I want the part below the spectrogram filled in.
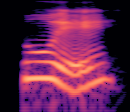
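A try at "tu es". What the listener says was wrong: না নট টুয়ে, একটু সফট করে বললে হয়ে যাবে, চুয়ে, চুয়ে, টুয়ে, বলেন, চু সাউন্ড হবে, চুয়ে, হ্যাঁ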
